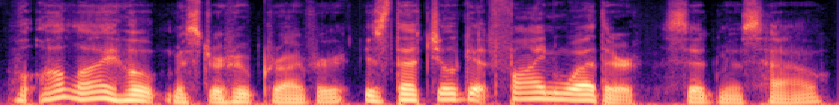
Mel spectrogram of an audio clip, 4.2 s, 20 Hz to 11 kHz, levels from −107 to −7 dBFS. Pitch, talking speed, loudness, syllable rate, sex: 115 Hz, 215 wpm, -18 LUFS, 5.3 syllables/s, male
